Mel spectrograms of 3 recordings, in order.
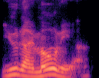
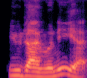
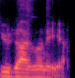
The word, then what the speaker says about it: eudaimonia: I always used to pronounce that eudaimonia. And then I have had a colleague, he passed away a number of years ago, but I had a colleague and he said, no, it's pronounced eudaimonia.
